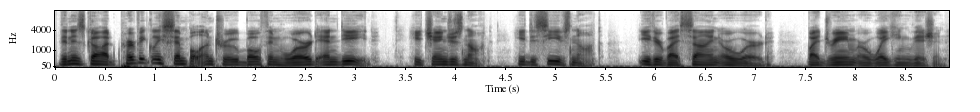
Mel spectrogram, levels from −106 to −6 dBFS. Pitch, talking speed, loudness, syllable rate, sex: 110 Hz, 190 wpm, -19 LUFS, 4.8 syllables/s, male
